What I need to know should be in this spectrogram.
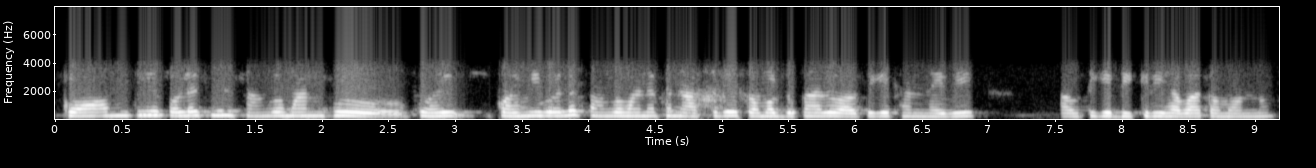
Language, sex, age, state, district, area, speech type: Odia, female, 45-60, Odisha, Boudh, rural, conversation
